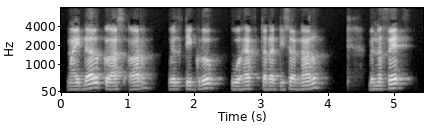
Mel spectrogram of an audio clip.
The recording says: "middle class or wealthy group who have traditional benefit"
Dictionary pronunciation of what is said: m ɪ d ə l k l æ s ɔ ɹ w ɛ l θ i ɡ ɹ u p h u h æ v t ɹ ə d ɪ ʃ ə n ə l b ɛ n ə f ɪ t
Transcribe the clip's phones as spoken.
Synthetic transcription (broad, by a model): m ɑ d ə l k l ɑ s ɔ ɹ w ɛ l t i ɡ ɹ u p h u h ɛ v t ɹ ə d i s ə n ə l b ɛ n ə f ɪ t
